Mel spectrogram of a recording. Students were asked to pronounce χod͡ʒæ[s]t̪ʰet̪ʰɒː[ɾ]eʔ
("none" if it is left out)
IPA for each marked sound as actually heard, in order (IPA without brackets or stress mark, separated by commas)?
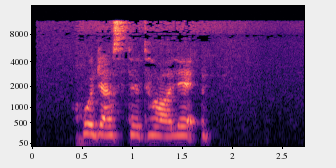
s, l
